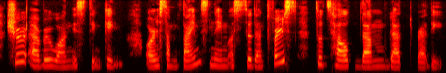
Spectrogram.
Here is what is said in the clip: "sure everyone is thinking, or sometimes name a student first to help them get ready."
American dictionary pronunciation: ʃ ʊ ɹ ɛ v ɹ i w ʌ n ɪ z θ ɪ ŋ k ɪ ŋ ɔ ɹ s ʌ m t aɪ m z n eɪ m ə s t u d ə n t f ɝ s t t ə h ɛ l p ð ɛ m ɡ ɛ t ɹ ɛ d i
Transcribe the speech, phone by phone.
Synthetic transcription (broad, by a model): ʃ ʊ ɹ ɛ v ɹ i w ʌ n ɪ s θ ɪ ŋ k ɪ ŋ ɔ ɹ s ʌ m t aɪ m s n eɪ m ə s t u d ə n t f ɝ s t t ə h ɛ l p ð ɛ m ɡ ɛ t ɹ ɛ d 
